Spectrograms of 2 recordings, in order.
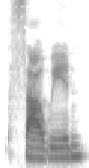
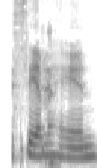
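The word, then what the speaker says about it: Samhain: It originally started out as a Celtic celebration called Sawin. I think I've heard that before. Yeah. Sam called Sam Hayne, but it's pronounced saw.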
